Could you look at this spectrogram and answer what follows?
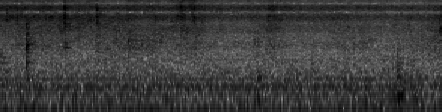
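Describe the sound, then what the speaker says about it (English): Mushrooms sauteing in a pan for a turkey casserole, a low steady sizzle with faint stirring, close and continuous with no talk. "I'm finishing up on my saute. So I'm going to go ahead and add these mushrooms."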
